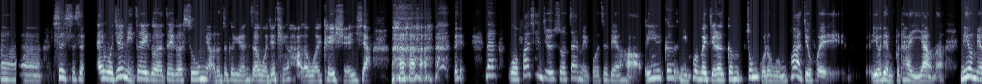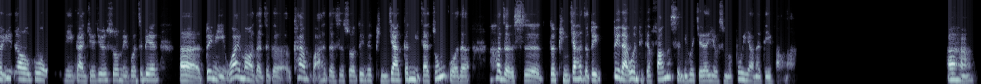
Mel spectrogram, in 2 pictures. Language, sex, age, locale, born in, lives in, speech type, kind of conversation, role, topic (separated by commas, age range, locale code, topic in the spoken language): Chinese, female, 35-39, zh-TW, China, United States, conversation, podcast, host, 你通常会如何应对别人对你外貌的评价？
